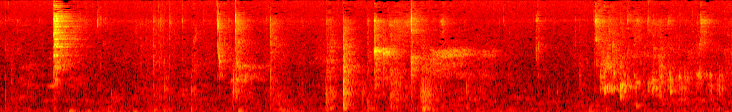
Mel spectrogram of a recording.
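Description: Close-miked chewing and mouth sounds with scattered clicks of cutlery and plate. About six seconds in, water is poured from a plastic bottle into a glass.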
